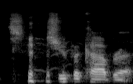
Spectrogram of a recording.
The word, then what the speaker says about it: chupacabra: Also, can you pronounce the name of the mythical beast from Mexico for me? Chupacabra.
